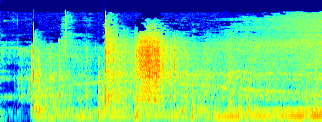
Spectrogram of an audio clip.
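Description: Fireworks popping and crackling, with a short hissing burst about two seconds in. From about halfway a car engine runs and grows louder underneath.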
